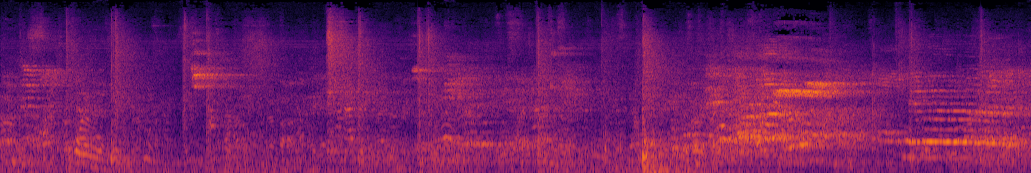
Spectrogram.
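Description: Rubber balls bounce and thud on a wooden floor.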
